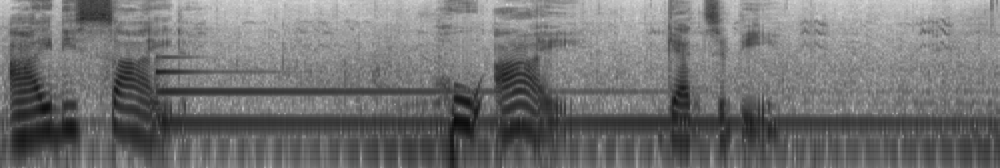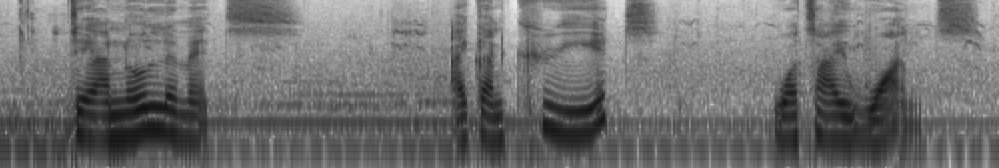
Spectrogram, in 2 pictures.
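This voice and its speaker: A woman leading a guided meditation with spoken affirmations, soothing and deliberate, leaving long pauses between short phrases. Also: lowish voice, gravelly, background noise. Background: soft background music.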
